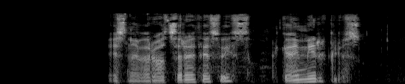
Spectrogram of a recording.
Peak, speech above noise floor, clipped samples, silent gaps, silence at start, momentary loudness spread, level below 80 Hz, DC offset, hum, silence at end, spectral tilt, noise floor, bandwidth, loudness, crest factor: -4 dBFS; over 65 dB; under 0.1%; none; 1.1 s; 8 LU; -62 dBFS; under 0.1%; none; 0.45 s; -1 dB/octave; under -90 dBFS; 12 kHz; -23 LUFS; 24 dB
